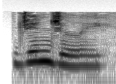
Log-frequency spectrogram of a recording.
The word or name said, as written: gingili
